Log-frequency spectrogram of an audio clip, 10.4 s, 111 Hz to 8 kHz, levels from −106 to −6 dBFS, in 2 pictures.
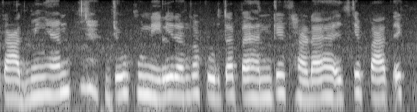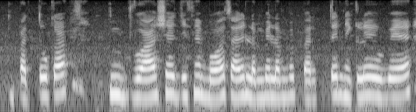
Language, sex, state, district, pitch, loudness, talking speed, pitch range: Hindi, female, Maharashtra, Sindhudurg, 210 Hz, -18 LUFS, 155 wpm, 195-220 Hz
